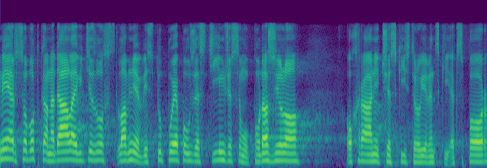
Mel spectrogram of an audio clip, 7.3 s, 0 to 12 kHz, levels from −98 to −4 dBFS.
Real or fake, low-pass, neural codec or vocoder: fake; 7.2 kHz; codec, 16 kHz, 8 kbps, FunCodec, trained on Chinese and English, 25 frames a second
